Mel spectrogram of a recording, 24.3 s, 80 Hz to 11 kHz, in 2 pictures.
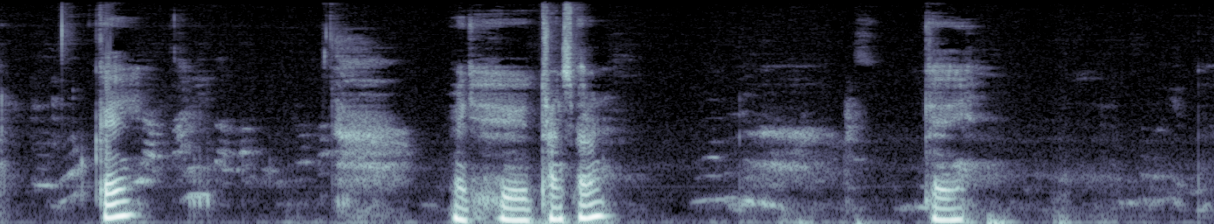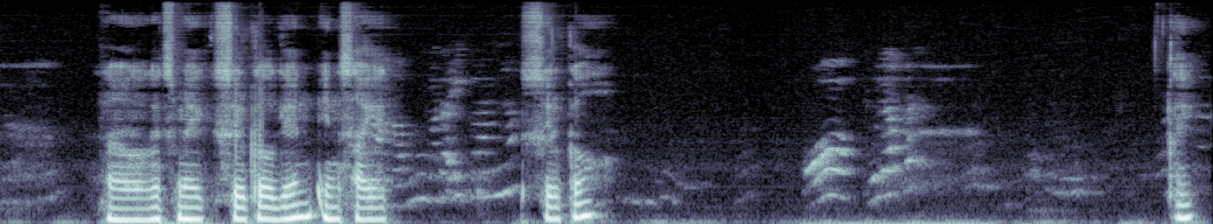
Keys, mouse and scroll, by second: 1.2 click, 5.3 click, 6.8 middle click, 7.4 middle click, 13.6 middle click, 14.7-15.1 scroll up 2, 20.5 click, 21.1-21.6 scroll down 1, 23.5 click.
